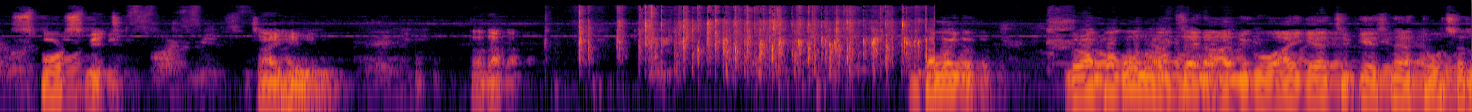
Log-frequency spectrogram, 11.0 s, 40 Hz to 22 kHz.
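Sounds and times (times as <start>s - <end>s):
crowd clapping: 4.1s - 7.0s.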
